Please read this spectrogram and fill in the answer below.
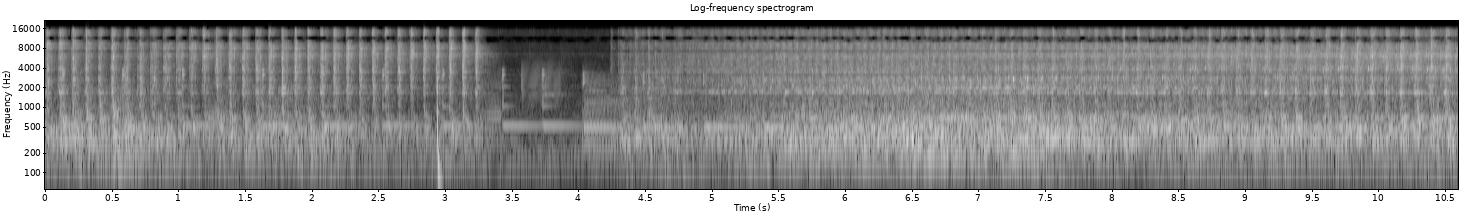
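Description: Bowl gouge cutting a big leaf maple bowl blank spinning on a wood lathe, a rapid chattering cut. About three seconds in there is a sharp click and the cut stops for about a second, leaving the lathe's steady hum, before the gouge bites again.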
